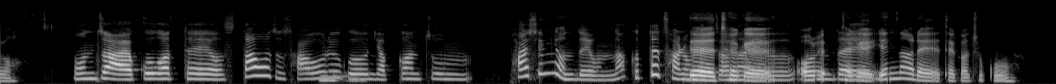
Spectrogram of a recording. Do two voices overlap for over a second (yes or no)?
yes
